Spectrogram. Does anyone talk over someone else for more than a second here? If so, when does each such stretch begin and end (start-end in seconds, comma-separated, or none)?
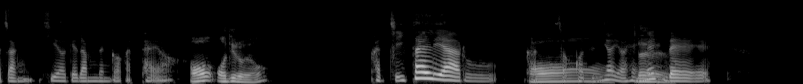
5.3-6.8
